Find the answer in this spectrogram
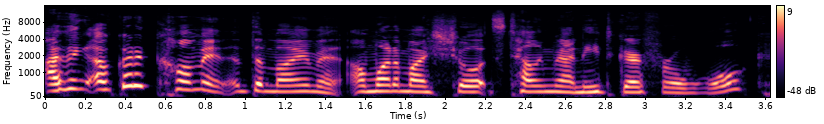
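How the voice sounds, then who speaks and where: Speaking at a fairly quick pace, a woman with an Australian accent has a high pitch and lively intonation. The sound is dry and close, with no echo. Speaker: live streaming and YouTube coach. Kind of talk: live stream Q&A chat. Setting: live stream. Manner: casual, halting with repetitions.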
